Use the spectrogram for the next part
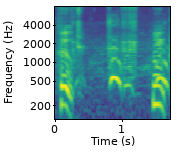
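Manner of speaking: hoot into duck call. Shown as a demonstration. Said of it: "I like to say hoot".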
